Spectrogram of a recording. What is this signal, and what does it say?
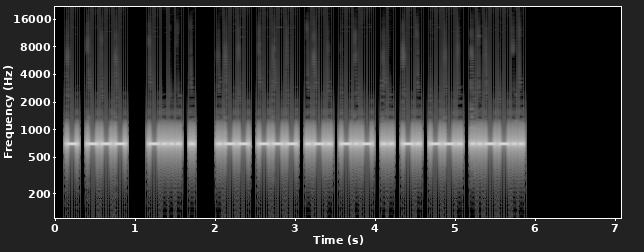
Morse code, heard as a keyed tone, about 28 wpm, 700 Hz. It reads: TO BE WORKING?
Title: Sentences from Top 1000 Words - Review Part 4 - 28wpm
